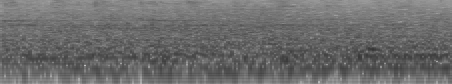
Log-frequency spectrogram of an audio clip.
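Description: A procession of Honda Gold Wing touring motorcycles riding past at low speed, their engines a steady low drone.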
